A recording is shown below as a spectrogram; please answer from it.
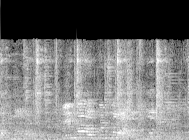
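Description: Children talking and playing nearby, with background music underneath.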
